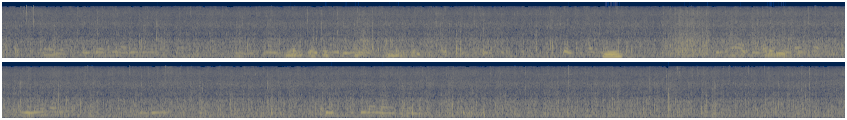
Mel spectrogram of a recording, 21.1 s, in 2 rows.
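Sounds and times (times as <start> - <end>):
rain falling on leaves: 0.0 - 21.0
faint voices: 0.4 - 17.0.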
